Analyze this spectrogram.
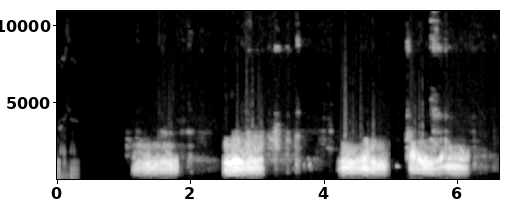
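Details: Tufted puffin (Fratercula cirrhata) giving four low, rough, groaning calls, each about half a second to a second long, with short gaps between; nothing else heard.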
